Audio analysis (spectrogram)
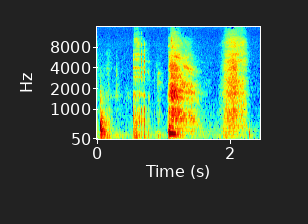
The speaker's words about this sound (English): So, first up, hold on, I have to burp.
